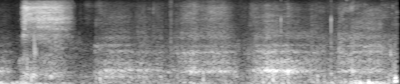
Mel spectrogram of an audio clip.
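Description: Heavy breathing close to the microphone: a sharp, loud snort-like exhale near the start, then softer breaths about once a second.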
